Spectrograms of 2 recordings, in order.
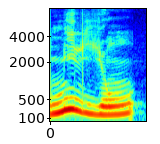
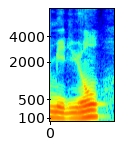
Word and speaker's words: millions: à la fin 2 millions on ne prononce pas le s mais il est là ensuite signature mais ici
